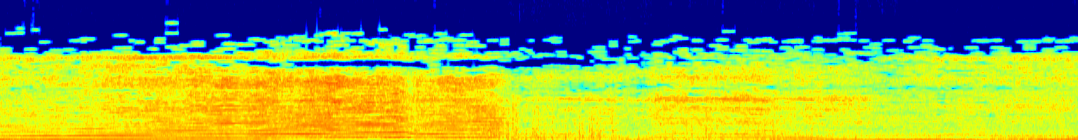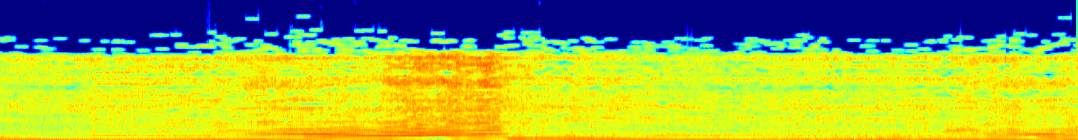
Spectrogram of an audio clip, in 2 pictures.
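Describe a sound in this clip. Wind rushes hard past the rider.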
